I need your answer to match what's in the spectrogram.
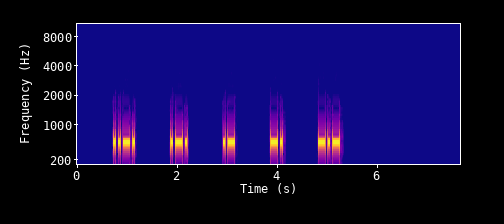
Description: Morse code, heard as a keyed tone, about 25 wpm, spaced as for 10 wpm, 600 Hz. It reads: FRANK
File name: QSO208 10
